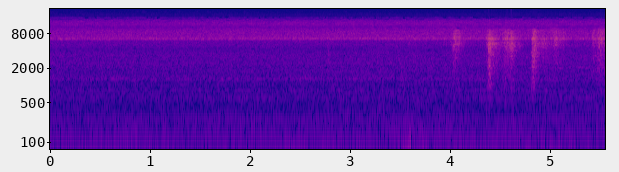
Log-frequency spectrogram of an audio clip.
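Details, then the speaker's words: Newly installed DIY radon mitigation inline fan, heard up close: only a faint even low drone over room background, no buzz, scrape or wobble; running quietly and healthy. "So it's running, and you can barely hear that. Very happy with it."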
